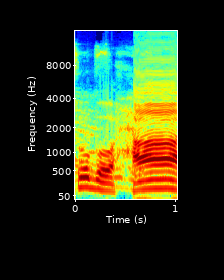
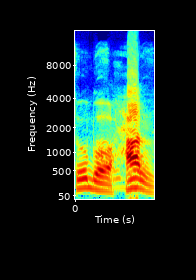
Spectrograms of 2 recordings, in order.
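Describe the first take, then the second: First: The word ends with a long a. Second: The word ends with an n sound.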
